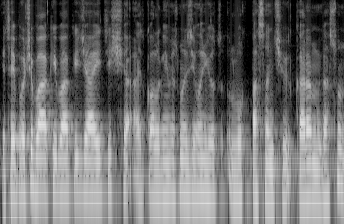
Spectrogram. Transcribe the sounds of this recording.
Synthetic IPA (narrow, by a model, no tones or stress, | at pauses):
jit̪ʰɐjpot͡ʃʰibaːkibaːkid͡ʒaːit̪it͡ʃʰɐʔɐ̰t̪ʲkɔlɡɐmismɐzjiʋɐnjoːt̪luk̚ʰpɐsɐnd̪t͡ʃʰikɐɾɐnɡɐsun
